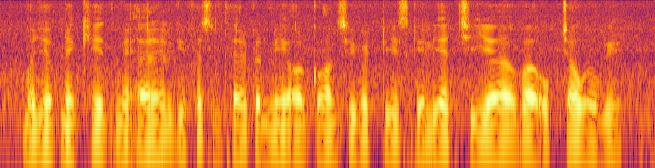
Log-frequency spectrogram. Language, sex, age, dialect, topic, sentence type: Hindi, male, 18-24, Awadhi Bundeli, agriculture, question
